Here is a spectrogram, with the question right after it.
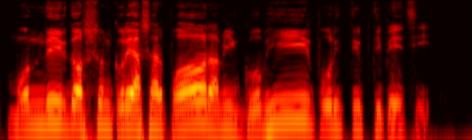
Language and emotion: Bengali, happy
